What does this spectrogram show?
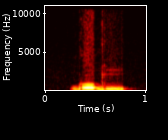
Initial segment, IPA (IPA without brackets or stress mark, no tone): ɡ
